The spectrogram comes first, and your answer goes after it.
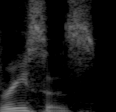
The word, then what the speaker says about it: Reese's: Thank you for not pronouncing it like some crazy southerner. Reese Reese's. No, it's Reese's.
